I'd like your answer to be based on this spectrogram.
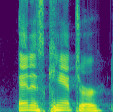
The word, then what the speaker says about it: Enes Kanter: I would like to give a dunkie for most dedicated player to Enes Kanter. Did I say his name right? – Yes, you did.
